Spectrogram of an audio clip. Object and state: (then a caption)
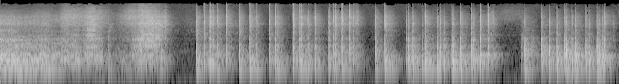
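Plastic bin tapped with nails. Long nails and fingertips work over the side walls of a hollow, hard green plastic bin with a lid. It opens with a couple of seconds of hissy, scratch-like rubbing, then moves into quick bursts of short, hollow, clicky taps with a bright edge. The taps decay almost instantly and are separated by brief pauses.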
